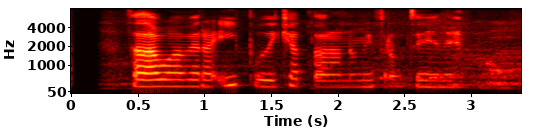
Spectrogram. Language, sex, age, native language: Icelandic, female, 12, Icelandic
